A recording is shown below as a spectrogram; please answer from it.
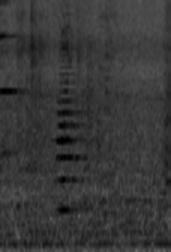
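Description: A short horn toot, a fraction of a second long, about a second in, preceded by a brief high beep at the very start, over a steady low room hum.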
